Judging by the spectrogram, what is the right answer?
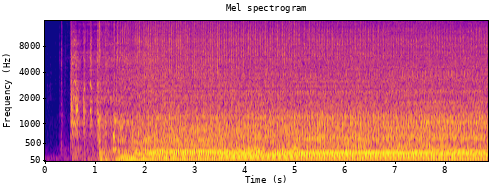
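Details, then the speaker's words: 2005 Polaris Ranger XP 700 EFI twin: battery replaced and disconnected, no fault codes. It cranks, catches and holds a fast, raised idle while running poorly overall. The eventual fix was cleaning the TBAP sensor and throttle body. "yeah, but it still seems like it's idling high, unless that's the way it's supposed to."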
